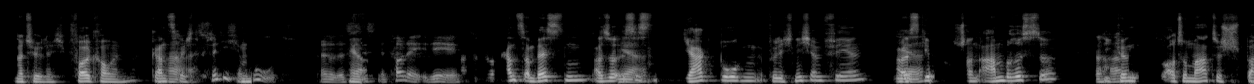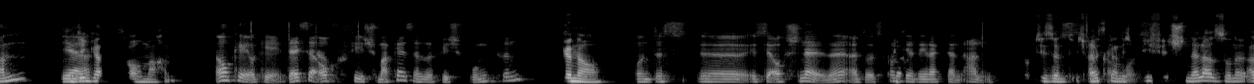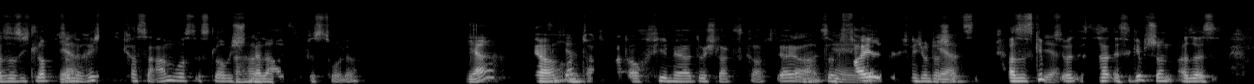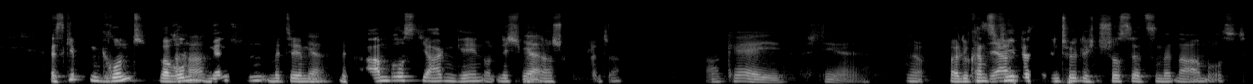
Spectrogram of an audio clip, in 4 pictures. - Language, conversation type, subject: German, unstructured, Welche Rolle spielt Humor in deinem Alltag?
- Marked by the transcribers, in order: static; other background noise; distorted speech; tapping; background speech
